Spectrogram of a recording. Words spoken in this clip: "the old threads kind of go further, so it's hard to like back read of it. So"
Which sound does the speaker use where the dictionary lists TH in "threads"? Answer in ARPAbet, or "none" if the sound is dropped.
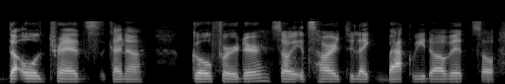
T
